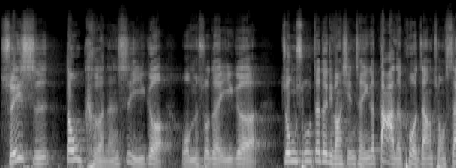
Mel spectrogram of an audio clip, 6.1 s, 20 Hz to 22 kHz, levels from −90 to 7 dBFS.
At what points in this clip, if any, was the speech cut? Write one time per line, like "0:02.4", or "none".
none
